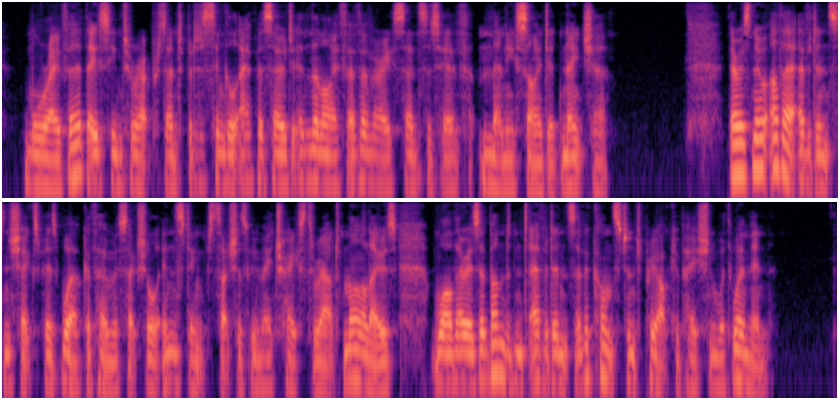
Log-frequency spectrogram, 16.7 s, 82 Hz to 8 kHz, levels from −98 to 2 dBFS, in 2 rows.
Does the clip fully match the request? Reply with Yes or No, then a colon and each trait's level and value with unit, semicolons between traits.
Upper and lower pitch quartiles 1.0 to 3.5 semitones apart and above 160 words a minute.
Yes: average, 2.8 semitones; average, 170 wpm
